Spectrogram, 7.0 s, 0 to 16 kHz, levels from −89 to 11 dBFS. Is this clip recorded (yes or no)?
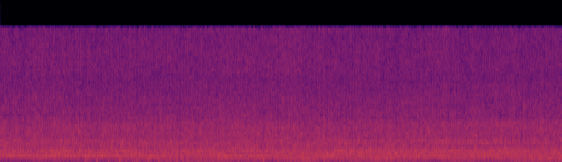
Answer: no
